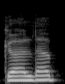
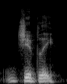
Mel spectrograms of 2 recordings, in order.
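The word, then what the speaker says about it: Ghibli: It's pronounced gully. Are people are are you are are you all It's gibber. One second. Let me look it up. I'm going to find out how it's pronounced in Japanese. Uh, studio. I stand corrected. I stand corrected. I stand corrected. It's Jibli. I can admit when I'm wrong. Sorry. It's It's It is Jibli.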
